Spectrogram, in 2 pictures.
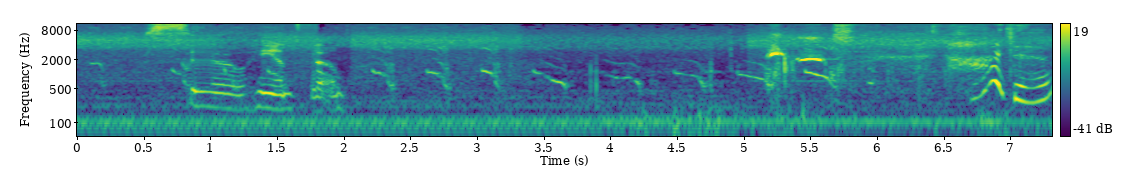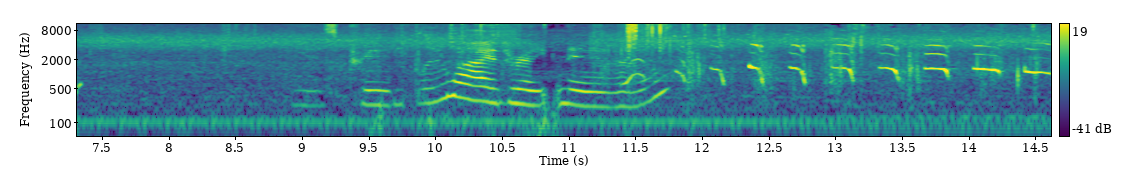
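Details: Blue merle male Australian Shepherd puppy on an Oklahoma farm, upset at being disturbed while nursing, gives high, wavering whimpers and descending cries in short bursts, mixed with a woman's soothing speech over a steady low hum.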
